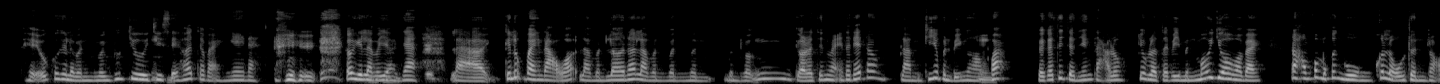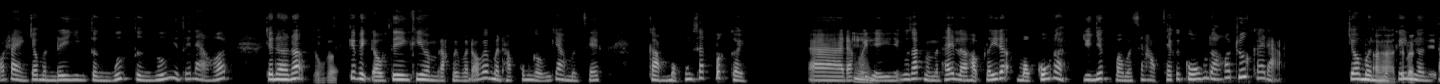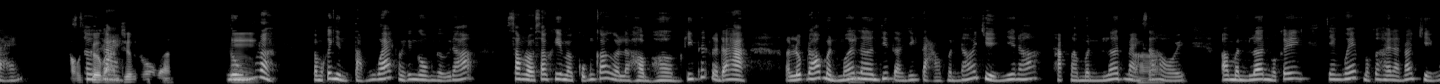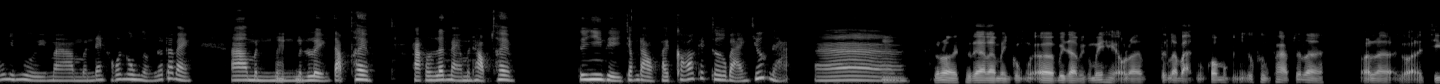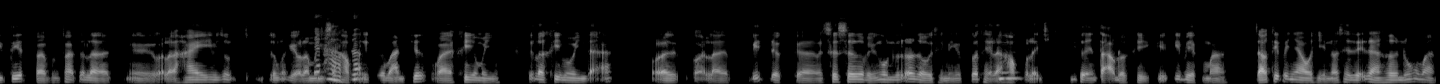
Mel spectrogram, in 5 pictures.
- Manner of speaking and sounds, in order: other background noise; tapping; laugh
- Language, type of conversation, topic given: Vietnamese, podcast, Bạn thường dùng phương pháp tự học nào?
